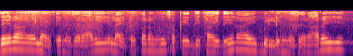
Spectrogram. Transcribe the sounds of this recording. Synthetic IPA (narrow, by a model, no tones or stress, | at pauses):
d̪eːɾɐɦaɦɛlaːɪʈẽnɐzəɾaːɾɐɦiɦɛlaːɪʈõkaɾɐ̃ŋɡsɐpeːd̪ɪkʰaːid̪eːɾɐɦaɦɛeːk̚bɪlɖɪ̃ŋɡnɐzəɾaːɾɐɦiɦɛː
